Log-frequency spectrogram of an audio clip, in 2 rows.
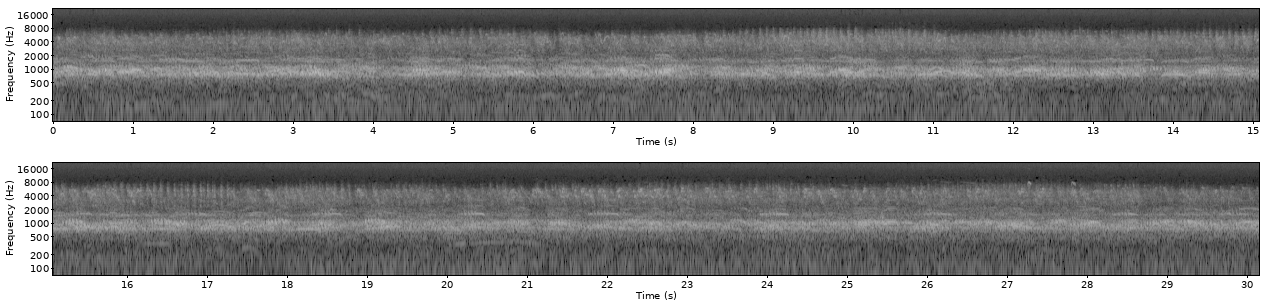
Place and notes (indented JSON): {
  "title": "Linum, Fehrbellin, Germany - Migrating cranes, multiple waves",
  "date": "2016-10-26 17:41:00",
  "description": "During their autumn migration northern Europe's cranes gather in tens of thousands at Linum to feed and rest before continuing their journey southwards to Spain. During daylight hours the birds disperse to the surrounding farmlands, but just before dusk, with meticulous punctuality, they return in great numbers to a small area of fields and pools close to the village to roost. It is an amazing sight accompanied by wonderful, evocative sound. Wave after wave of birds in flocks 20 to 80 strong pass overhead in ever evolving V-formations trumpeting as they fly. Equally punctually, crowds of human birdwatchers congregate to see them. Most enjoy the spectacle in silence, but there are always a few murmuring on phones or chatting throughout. Tegel airport is near by and the Berlin/Hamburg motorway just a kilometer away. Heavy trucks drone along the skyline. Tall poplar trees line the paths and yellowing leaves rustle and hiss in the wind. Cows bellow across the landscape.",
  "latitude": "52.76",
  "longitude": "12.89",
  "altitude": "33",
  "timezone": "Europe/Berlin"
}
